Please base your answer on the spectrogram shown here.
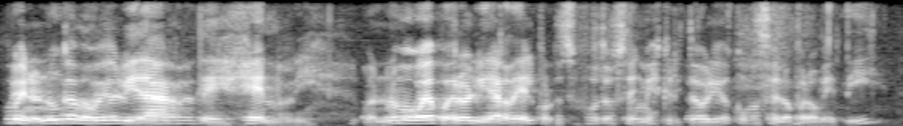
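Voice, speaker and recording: A woman's voice: fairly low pitch, quick pace, a crowd in the background. A Peruvian woman, a hospice founder, speaking in an earnest, reflective way and telling a story in an interview, with frequent fillers and restarts. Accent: Peruvian Spanish. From Peru. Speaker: guest, founder of a children's hospice.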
